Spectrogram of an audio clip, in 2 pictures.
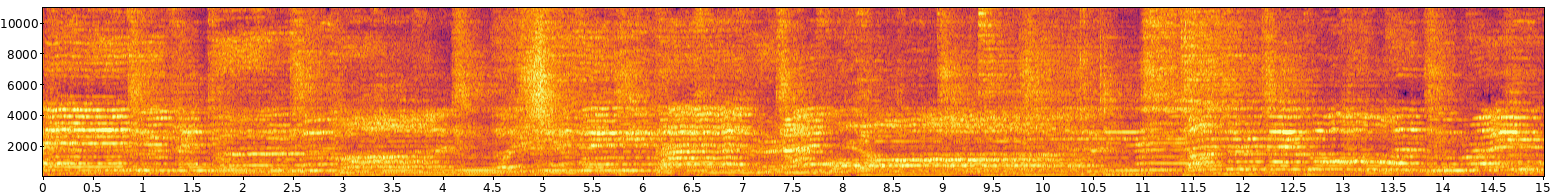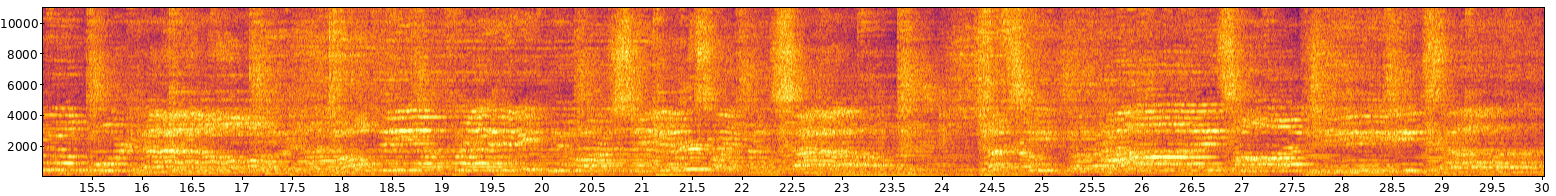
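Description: Three women singing a gospel song together in harmony into microphones, over musical accompaniment with steady low bass notes.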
